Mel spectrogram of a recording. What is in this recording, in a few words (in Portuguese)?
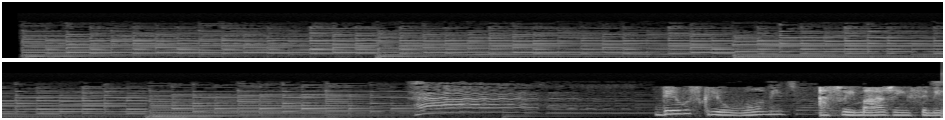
Aniversário Pai F; Telemensagens 2017; Aniversários; Aniv Familiar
